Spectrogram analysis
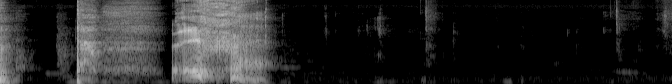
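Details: Cough during sahur, the pre-dawn meal: two harsh, throaty coughs, then near silence in a quiet room.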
